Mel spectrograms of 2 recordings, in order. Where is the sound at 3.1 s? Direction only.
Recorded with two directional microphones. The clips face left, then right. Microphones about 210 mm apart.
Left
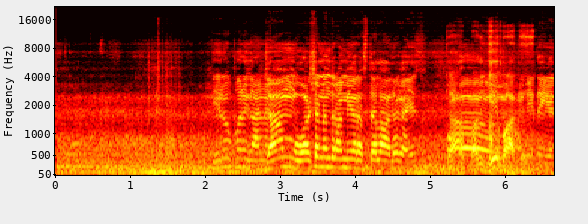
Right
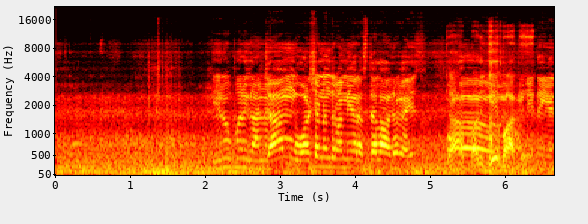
45° left (ahead or behind).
